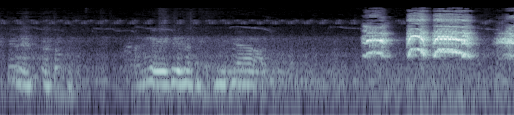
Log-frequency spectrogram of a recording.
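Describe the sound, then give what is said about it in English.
Soft murmured talking gives way to two or three loud, harsh chicken squawks in quick succession, bright and raspy, cutting off abruptly near the end. “Hi, chicky girl, you're so cute.”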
